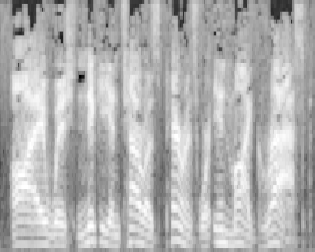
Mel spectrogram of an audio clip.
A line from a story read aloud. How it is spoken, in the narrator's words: Fears shouted at the same time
